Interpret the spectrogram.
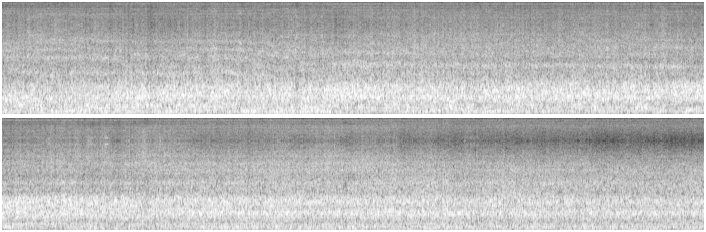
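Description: Freight train wagons rolling past close by: a steady loud noise of steel wheels on rail, easing slightly near the end as the last wagon passes and the train moves away.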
